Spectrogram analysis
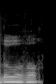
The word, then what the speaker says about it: Louisville: He says, I'm guessing that there won't be any PGA events in Louisville for a while.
